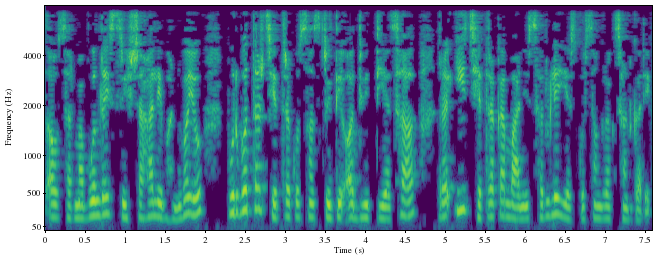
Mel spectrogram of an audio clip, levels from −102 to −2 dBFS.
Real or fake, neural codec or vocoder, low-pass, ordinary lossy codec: real; none; 7.2 kHz; none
